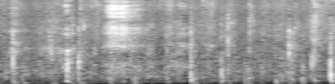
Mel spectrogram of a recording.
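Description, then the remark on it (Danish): Hooves clip-clop at a steady walking rhythm as a horse is ridden on a guided horseback tour, a series of sharp knocks repeating every half second or so, with a brief airy rustle partway through. “Der var ikke et sekund i tvivl, før jeg kommer til at føle, at det var bare det rigtige at sidde på en hesteryg her.”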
